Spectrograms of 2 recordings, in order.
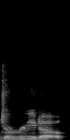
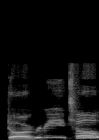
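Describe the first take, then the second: First: The word flows in a natural speech rhythm. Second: The word is broken up into separate syllables. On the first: The speaker calls it right. "it needs to be Dorito" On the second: The speaker calls it wrong. "it can't be like Dorito or whatever. It, it broke it up too much"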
